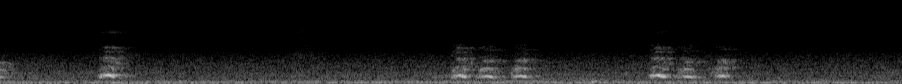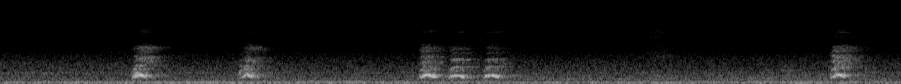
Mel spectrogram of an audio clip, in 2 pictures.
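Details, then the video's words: Dog heard barking at 7:06 pm on 21 November 2023, somewhat distant barks in short clusters of two or three, repeated over many seconds against a steady low rumbling background noise. "26 Minutes of Barking Dogs"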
